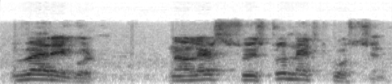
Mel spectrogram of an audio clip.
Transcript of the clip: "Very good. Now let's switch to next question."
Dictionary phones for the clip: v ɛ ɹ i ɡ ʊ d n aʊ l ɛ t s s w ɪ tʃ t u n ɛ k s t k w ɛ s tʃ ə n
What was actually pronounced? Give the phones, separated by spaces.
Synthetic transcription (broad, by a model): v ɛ ɹ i ɡ ʊ d n aʊ l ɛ t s s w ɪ s t u n ɛ k s t k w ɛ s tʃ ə n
